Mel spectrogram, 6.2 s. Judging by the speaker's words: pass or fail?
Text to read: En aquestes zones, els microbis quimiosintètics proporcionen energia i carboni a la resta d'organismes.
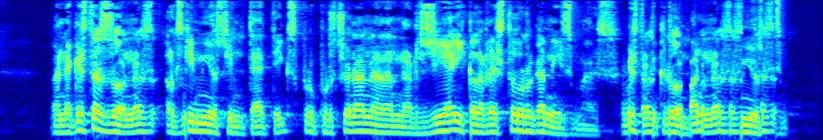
fail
